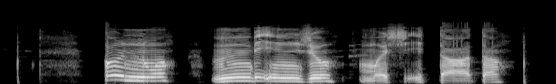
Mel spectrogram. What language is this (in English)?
Bamun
